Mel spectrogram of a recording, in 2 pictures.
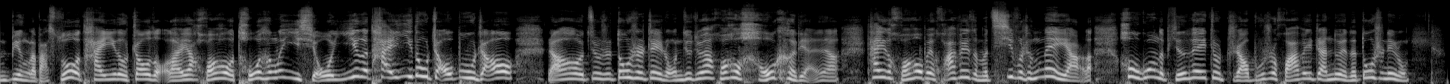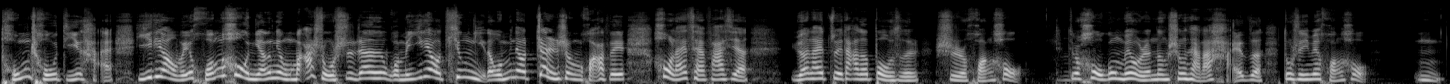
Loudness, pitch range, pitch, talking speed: -18 LUFS, 225-285 Hz, 250 Hz, 315 characters per minute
